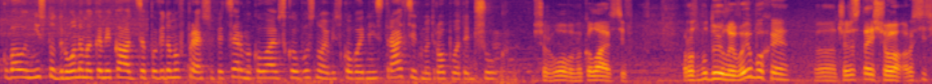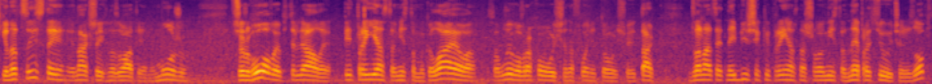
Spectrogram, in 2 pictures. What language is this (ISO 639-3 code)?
ukr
